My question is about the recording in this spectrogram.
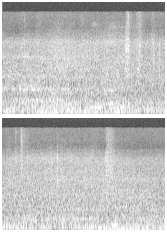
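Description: Steady low rumble of background traffic, with a few faint clicks.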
